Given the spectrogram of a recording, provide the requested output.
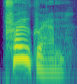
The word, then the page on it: programme: British English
